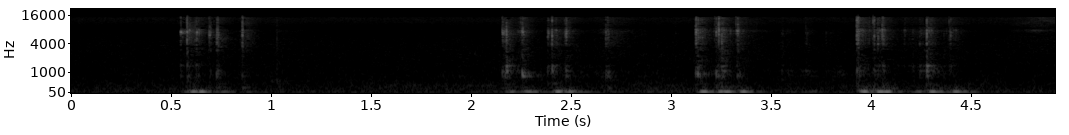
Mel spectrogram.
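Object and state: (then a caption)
Plastic computer keyboard with metal frame. Slow typing with fingertips and long white nails on a compact plastic computer keyboard with black plastic keys on a silver aluminium frame. Four short bursts of keystrokes, separated by quiet pauses, each pair a soft low thud with a bright, crisp click.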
